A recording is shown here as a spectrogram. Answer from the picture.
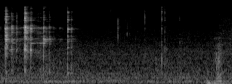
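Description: A spoon clinking against the inside of a glass jar while stirring coffee: a quick run of sharp clinks in the first second, then a few faint ticks.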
